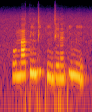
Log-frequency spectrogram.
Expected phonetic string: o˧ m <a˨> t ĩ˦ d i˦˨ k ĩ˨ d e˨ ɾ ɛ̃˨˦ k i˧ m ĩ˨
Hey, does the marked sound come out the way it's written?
no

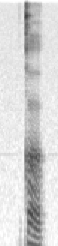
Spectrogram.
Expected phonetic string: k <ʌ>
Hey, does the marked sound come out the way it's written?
yes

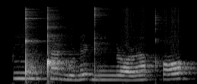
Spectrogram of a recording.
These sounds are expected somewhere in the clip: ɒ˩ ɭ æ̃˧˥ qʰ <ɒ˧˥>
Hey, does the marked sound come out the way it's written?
yes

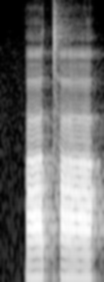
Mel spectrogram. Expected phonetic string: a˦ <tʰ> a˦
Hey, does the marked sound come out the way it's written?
yes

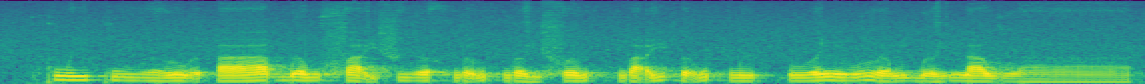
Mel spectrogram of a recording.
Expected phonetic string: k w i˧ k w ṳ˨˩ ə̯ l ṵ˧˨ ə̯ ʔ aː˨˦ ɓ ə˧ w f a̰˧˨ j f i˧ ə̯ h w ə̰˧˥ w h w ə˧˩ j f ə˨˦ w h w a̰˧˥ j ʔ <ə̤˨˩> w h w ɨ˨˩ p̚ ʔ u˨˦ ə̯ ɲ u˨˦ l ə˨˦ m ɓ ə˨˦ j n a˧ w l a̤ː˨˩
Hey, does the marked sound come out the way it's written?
no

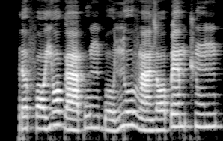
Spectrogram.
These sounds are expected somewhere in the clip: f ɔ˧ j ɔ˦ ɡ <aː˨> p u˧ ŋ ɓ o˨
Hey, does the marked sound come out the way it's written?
yes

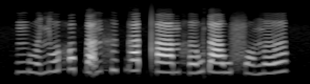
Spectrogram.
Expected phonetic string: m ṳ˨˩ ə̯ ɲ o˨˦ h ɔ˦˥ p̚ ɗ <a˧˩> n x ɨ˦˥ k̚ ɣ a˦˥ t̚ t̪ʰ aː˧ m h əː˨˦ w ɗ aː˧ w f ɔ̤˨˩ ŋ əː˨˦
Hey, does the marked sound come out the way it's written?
no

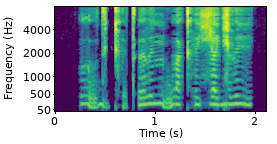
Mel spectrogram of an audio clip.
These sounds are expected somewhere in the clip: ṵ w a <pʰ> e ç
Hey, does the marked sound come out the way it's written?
no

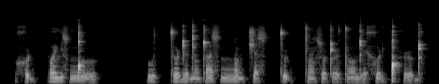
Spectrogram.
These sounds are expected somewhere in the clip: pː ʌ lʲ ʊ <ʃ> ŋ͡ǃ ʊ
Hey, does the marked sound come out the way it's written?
no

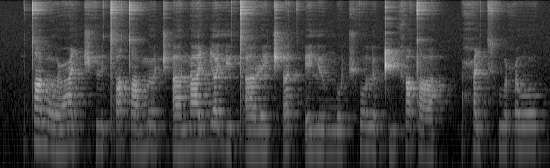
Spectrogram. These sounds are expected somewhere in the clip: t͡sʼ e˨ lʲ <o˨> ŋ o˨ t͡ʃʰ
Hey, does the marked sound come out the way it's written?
yes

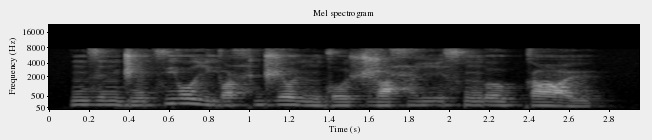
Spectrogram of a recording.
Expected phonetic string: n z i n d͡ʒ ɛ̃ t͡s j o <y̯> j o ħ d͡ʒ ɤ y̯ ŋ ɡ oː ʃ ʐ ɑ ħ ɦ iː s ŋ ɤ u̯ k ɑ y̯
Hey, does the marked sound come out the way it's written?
no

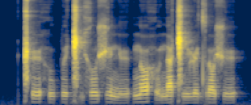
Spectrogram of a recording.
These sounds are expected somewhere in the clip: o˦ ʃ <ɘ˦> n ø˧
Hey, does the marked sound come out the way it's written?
no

